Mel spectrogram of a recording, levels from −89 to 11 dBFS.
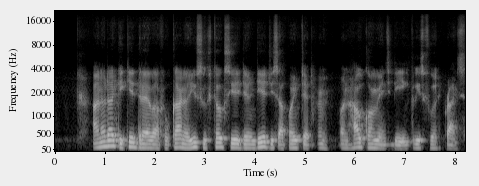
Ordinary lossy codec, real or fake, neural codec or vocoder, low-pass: none; fake; autoencoder, 48 kHz, 32 numbers a frame, DAC-VAE, trained on Japanese speech; 19.8 kHz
